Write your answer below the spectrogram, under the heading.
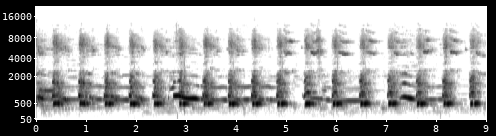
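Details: A Golden Retriever howls in long, sliding tones along to the loud, pulsing Law & Order theme song.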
